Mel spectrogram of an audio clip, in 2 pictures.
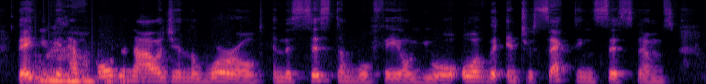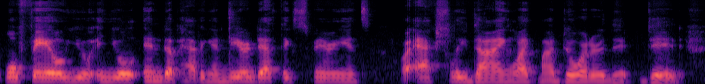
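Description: A woman speaks fairly quickly in a New York accent. Her pitch is fairly low and her intonation fairly even. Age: 50s. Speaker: nonprofit founder. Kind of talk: casual chat.

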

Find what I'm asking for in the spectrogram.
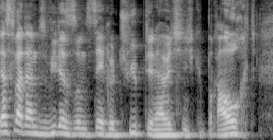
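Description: This man has a medium-pitched, somewhat breathy voice. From northern Germany. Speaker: trash film podcaster. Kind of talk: casual chat.

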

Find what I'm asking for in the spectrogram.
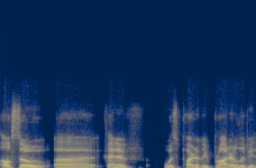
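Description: Recorded with a dry, close sound and no echo, a man with an American accent speaks at a medium pitch with ordinary pitch variation. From US, Pennsylvania. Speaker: historian. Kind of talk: interview. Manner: hesitant, many fillers.

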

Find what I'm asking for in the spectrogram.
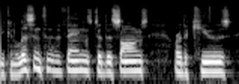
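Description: On a very clean recording with a silent background, a man with an American accent and a plain, everyday voice speaks at a fairly quick pace and a fairly high pitch. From Israel. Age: 40s. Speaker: musician and producer. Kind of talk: casual interview.

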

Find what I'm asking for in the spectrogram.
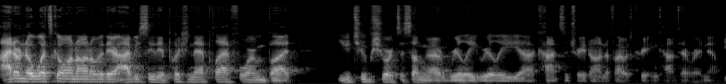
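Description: A man with a Long Island accent, fairly low-pitched, very fast, bright and sharp in tone, with ordinary pitch variation and big swings in loudness. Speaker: real estate agent.

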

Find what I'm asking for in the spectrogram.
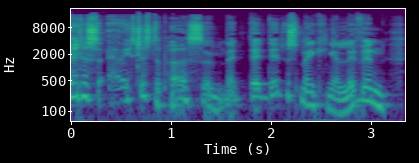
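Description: The speaker is a man with an English accent. His voice is somewhat breathy. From England. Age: 20s. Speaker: podcast host. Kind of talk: solo rant podcast, casual. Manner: rambling, hesitant, laughs often.

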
